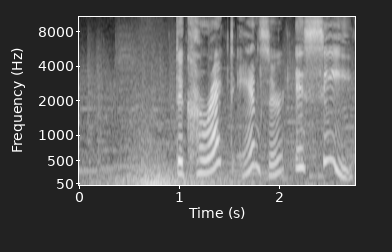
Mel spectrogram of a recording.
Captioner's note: transition whooshes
